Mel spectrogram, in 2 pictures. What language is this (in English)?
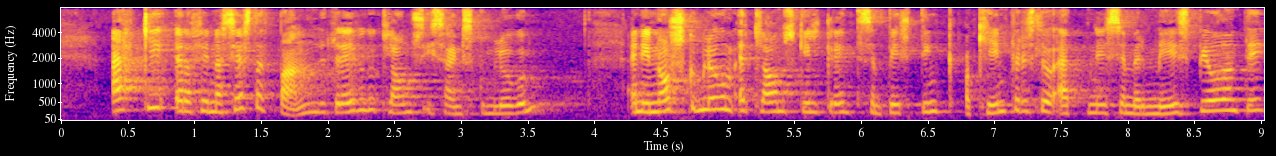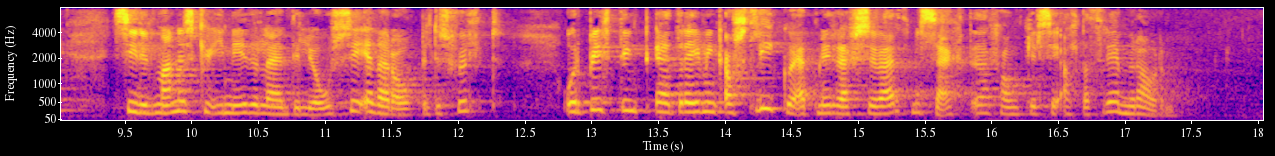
Icelandic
